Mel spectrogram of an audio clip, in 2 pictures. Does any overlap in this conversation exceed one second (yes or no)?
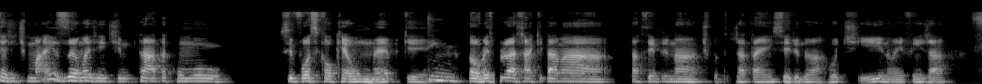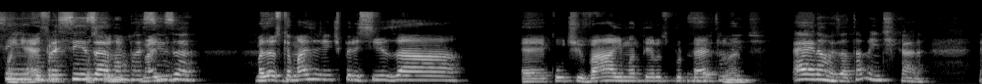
yes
